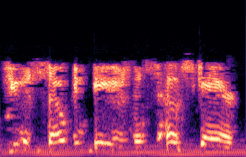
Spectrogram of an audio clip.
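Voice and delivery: plain reading voice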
